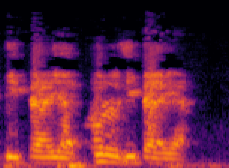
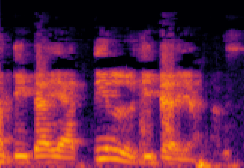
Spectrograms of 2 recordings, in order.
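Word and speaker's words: بداية الهداية: Kenapa ada huruf jer B katanya dibacanya bidayatul hidayah? harusnya bidayatil hidayah.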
